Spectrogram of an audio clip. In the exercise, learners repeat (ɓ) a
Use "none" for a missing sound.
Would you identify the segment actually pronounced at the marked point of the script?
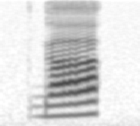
ɡ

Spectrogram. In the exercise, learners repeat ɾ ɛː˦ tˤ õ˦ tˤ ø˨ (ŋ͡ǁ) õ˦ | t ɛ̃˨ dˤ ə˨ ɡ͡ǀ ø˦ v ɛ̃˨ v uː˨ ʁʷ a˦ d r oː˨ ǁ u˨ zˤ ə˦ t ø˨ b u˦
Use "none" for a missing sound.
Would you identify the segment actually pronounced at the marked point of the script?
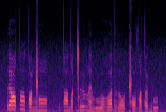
ŋ͡ǁ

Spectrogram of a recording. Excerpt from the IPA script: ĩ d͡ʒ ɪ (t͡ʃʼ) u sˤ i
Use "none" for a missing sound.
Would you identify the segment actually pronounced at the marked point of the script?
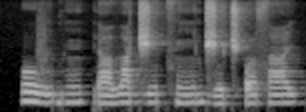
t͡ʃʼ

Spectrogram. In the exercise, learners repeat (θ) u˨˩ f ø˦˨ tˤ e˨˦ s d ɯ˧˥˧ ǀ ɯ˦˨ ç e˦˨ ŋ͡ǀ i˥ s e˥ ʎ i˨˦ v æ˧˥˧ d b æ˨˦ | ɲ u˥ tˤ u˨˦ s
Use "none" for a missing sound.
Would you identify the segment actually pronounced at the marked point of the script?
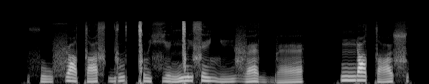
θ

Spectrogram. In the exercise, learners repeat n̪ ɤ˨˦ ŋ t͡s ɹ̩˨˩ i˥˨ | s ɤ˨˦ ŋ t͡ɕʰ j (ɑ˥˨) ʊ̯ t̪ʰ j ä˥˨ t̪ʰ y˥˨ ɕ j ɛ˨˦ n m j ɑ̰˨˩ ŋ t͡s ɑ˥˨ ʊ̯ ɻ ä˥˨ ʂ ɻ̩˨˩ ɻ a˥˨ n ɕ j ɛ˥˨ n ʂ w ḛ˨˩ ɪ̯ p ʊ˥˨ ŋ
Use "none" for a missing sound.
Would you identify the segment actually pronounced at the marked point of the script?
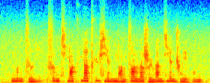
ɑ˧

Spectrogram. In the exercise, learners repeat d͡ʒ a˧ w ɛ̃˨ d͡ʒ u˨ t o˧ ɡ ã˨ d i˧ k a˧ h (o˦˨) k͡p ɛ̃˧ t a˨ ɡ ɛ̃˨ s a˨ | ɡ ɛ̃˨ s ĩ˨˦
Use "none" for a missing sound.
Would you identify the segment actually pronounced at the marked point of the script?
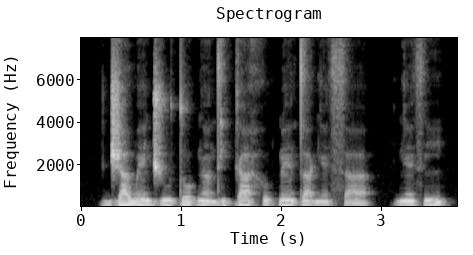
o˨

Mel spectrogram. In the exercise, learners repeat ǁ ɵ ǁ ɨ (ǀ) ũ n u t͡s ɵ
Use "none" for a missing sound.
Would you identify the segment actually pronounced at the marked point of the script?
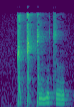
ǀ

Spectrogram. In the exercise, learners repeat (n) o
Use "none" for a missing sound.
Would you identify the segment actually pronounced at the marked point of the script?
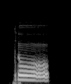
ɾ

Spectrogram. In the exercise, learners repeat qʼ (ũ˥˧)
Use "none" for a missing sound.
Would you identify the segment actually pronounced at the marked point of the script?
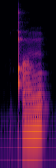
ũ˩˧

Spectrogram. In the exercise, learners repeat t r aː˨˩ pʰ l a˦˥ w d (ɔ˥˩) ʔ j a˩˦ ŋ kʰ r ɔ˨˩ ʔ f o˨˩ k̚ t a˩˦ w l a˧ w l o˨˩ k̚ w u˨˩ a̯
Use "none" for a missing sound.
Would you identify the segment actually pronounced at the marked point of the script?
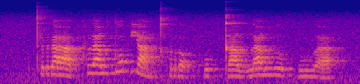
ɔ˥˩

